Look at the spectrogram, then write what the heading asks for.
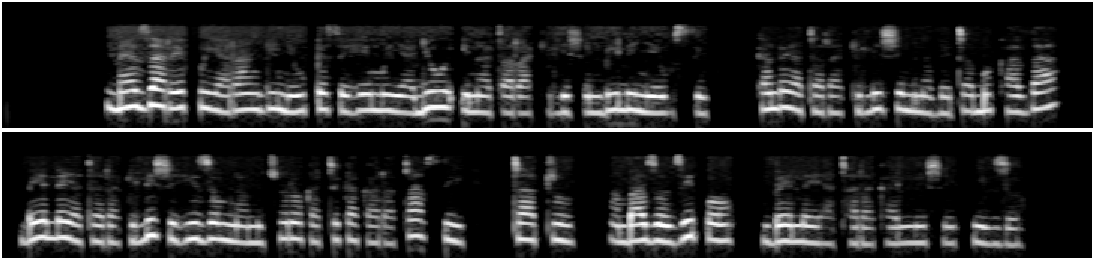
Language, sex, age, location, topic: Swahili, female, 18-24, Nakuru, education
